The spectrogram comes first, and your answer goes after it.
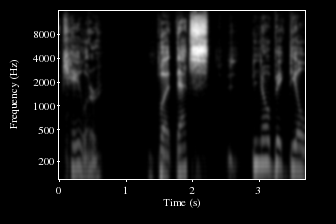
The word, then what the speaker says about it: Kahler: And man, did he nail absolutely everything about it, except he pronounced it Kahler and not Kahler.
